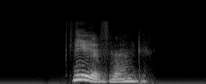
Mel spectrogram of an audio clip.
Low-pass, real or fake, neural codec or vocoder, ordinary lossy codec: none; fake; codec, 16 kHz, 0.5 kbps, FreqCodec, smaller model; none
